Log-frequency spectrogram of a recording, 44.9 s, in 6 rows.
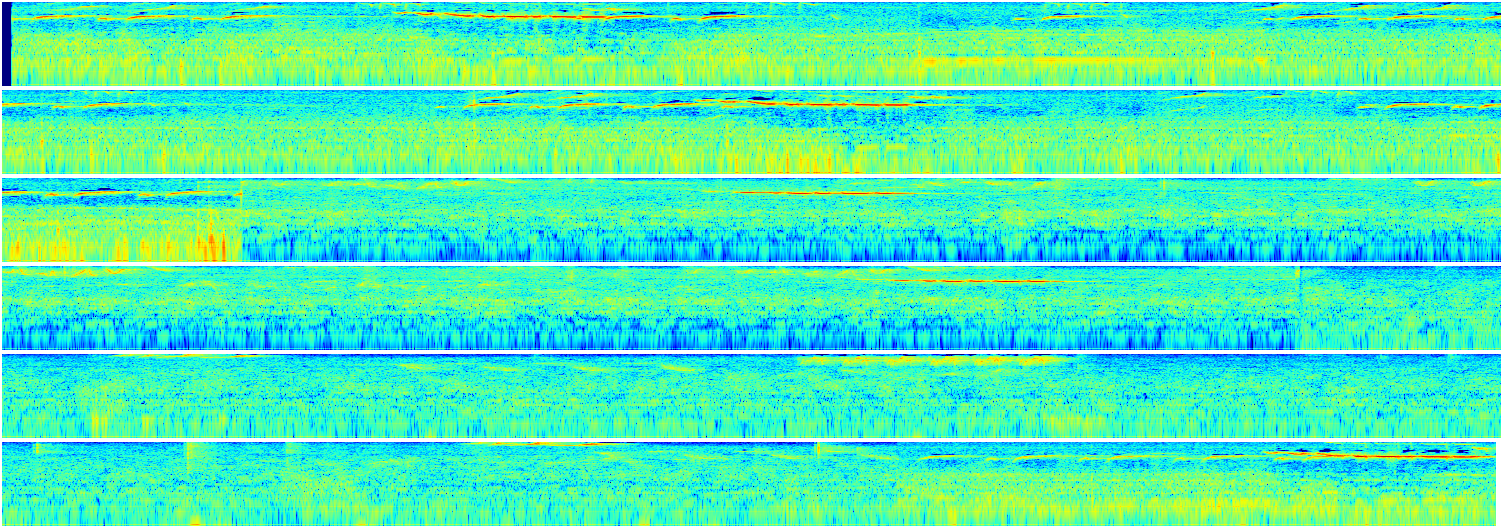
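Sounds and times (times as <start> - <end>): bird whistling phrases: 0.1 - 16.2, 42.0 - 44.9
faint chattering bird calls: 0.1 - 16.2, 41.9 - 44.9
loud drawn-out whistles: 0.1 - 16.2, 42.0 - 44.9.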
